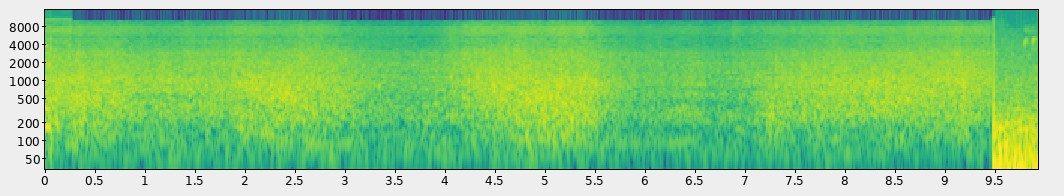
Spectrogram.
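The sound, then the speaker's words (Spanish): Ocean waves break and wash onto a beach on Guarumal Island in Sierpe de Osa in a steady, broad roar, swelling and easing in slow surges over several seconds, with no voices present. “En uno de esos paseos, ella y su madre vieron que el mar trae residuos sólidos que quedan en la playa.”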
